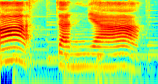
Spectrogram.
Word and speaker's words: จรรยา: สรรเสริญ อ่าน ว่า สรรเสริญ จรรยา อ่าน ว่า จรรยา พรรษา อ่าน ว่า พรรษา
